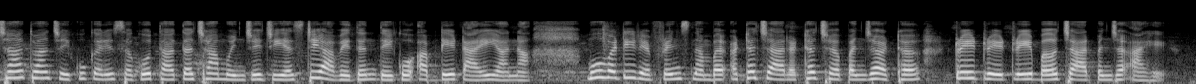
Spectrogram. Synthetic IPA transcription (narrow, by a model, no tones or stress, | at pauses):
t͡ɕʰaːt̪ɐʋ̤ãt͡ɕeːkũkɐɾesɐɡʱot̪ʰat̪ɐt͡ɕʰaːmʊ̃ɦɪ̃ɲd͡ʑed͡ʑiːeːsʈiaːʋeːd̪ənt̪eːkoʔɐp̚ɖeːʈaːɦejaːnɐmũːʋɐʈiɾeːfɾẽnsnɐmbəɾʔɐʈʰə̆t͡ɕaːɾɐʈʰə̆t͡ɕʰɐpɐ̃ɲd͡ʑəɐʈʰə̆ʈɾeːʈɾeːʈɾeːbɐt͡ɕaːɾpɐ̃ɲd͡ʑəʔaːɦḛː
